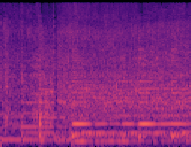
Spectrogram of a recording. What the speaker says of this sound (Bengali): এরপরে আবার একটু কষিয়ে নিচ্ছি।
